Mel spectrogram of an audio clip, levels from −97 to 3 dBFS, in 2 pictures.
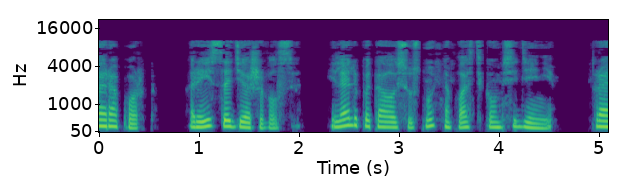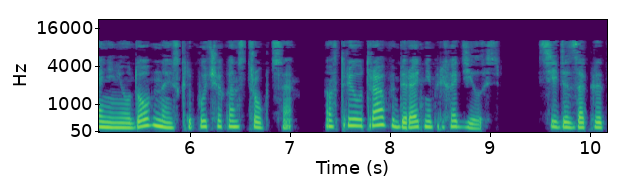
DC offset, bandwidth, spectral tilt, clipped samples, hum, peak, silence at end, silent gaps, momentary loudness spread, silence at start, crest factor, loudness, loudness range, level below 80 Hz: under 0.1%; 10.5 kHz; -6 dB/octave; under 0.1%; none; -6 dBFS; 0.05 s; 0.61-0.84 s, 2.09-2.26 s, 4.65-4.88 s, 7.13-7.32 s, 9.13-9.48 s; 12 LU; 0 s; 16 dB; -22 LUFS; 2 LU; -70 dBFS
